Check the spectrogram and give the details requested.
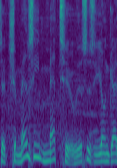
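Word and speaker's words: Chimezie Metu: Chimezi Metu. You're good, you. You got a gift. I butchered the first edition, really, but you got that one right on the money.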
